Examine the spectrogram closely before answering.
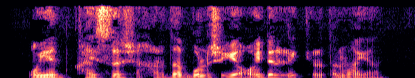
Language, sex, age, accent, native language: Uzbek, male, 25-34, Samarqand, Uzbek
